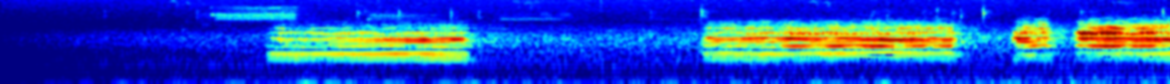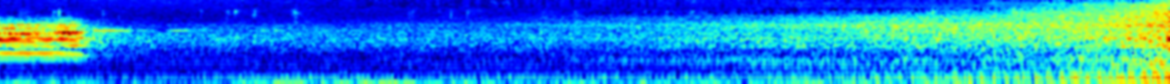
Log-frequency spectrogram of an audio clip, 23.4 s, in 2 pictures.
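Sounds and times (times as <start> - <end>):
distant train horn: 2.6 - 5.0, 7.0 - 13.7
fast passenger train passing: 2.6 - 23.3.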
